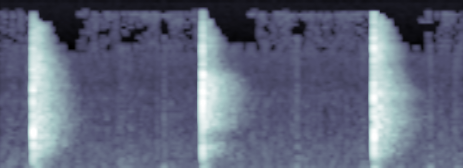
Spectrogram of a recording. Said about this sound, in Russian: Развернулся на каблуках, зачем-то трижды хлопнув в ладоши.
